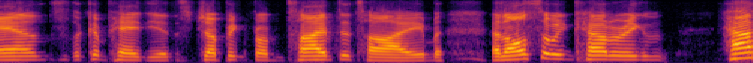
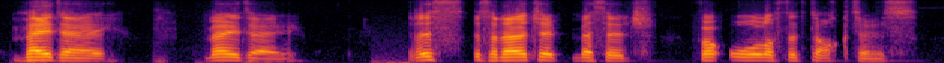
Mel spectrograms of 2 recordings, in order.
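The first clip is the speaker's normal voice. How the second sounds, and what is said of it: Poor imitation of another person's voice. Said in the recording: “I do apologize for the piss poor impersonation here.”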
